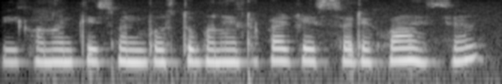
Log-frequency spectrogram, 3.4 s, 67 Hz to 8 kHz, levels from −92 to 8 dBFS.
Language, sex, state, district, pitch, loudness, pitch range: Assamese, female, Assam, Kamrup Metropolitan, 240 Hz, -14 LUFS, 235-250 Hz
